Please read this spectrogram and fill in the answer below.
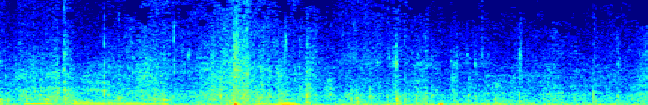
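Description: Apples knocking against each other and against the bin as hands sort through them, a few scattered knocks with the strongest about a second and a half in. Faint voices in the background.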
